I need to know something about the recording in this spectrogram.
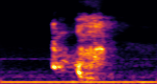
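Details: Sneeze from a person with bad allergies and building congestion during an itchy, desperate sneezing fit.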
